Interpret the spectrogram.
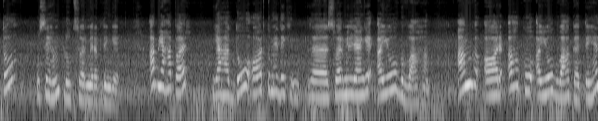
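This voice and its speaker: A woman teacher explaining a grammar lesson to students slowly, carefully pronouncing each example sound. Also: high voice, a little hiss or hum, rough recording. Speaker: school Hindi teacher.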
